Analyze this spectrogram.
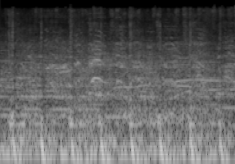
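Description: A packed concert crowd roars and cheers steadily while live music thumps underneath with a regular beat, the whole mix loud, dense and continuous.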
